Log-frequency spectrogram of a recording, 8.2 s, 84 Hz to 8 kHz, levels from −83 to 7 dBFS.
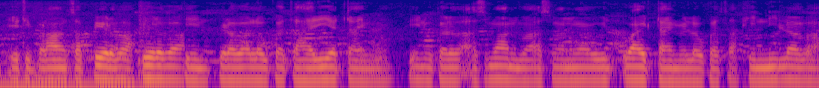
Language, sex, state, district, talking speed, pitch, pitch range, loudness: Hindi, male, Uttar Pradesh, Gorakhpur, 145 wpm, 125 Hz, 120-130 Hz, -31 LUFS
